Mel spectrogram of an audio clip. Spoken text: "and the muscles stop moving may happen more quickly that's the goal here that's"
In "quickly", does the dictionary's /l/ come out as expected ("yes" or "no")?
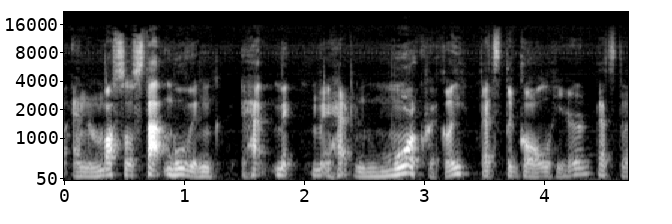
yes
